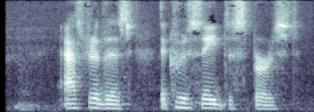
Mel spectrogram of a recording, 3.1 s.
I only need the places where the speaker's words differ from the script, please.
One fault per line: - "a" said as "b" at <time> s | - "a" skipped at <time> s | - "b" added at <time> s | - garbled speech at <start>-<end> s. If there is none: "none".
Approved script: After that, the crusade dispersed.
- "that" said as "this" at 1.0 s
